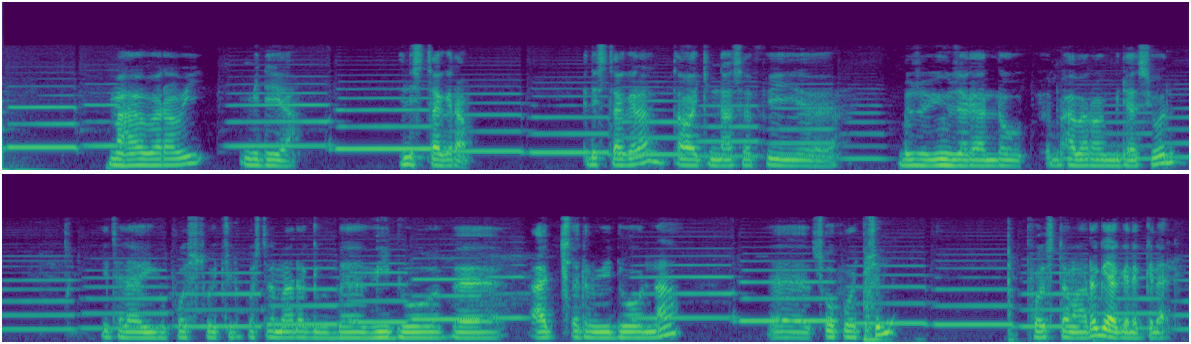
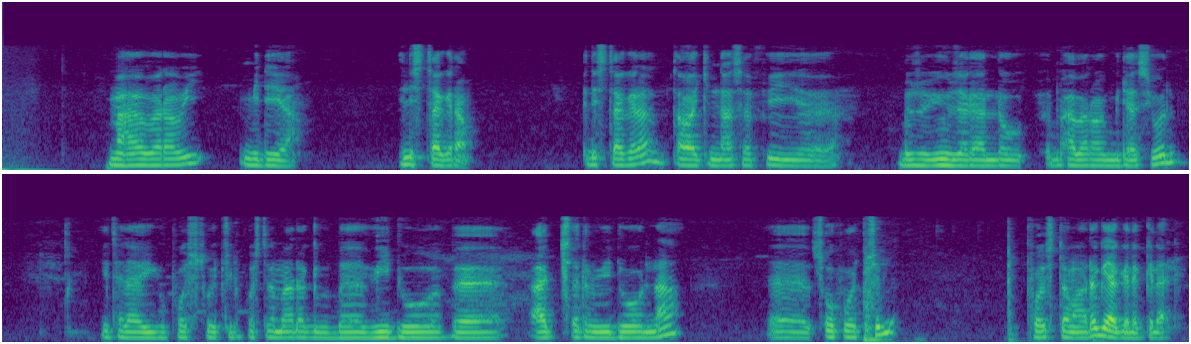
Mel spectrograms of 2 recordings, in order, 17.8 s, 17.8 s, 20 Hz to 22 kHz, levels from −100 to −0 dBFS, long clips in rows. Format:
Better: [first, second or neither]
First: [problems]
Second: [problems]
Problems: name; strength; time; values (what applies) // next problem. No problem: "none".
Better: second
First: background sound (Wind instrument, woodwind instrument); 8 dB below the speech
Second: none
